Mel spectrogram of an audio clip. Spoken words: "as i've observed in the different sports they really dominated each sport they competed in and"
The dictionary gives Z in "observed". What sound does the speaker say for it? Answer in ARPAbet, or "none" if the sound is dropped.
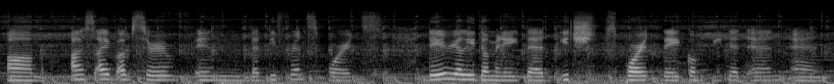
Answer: S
